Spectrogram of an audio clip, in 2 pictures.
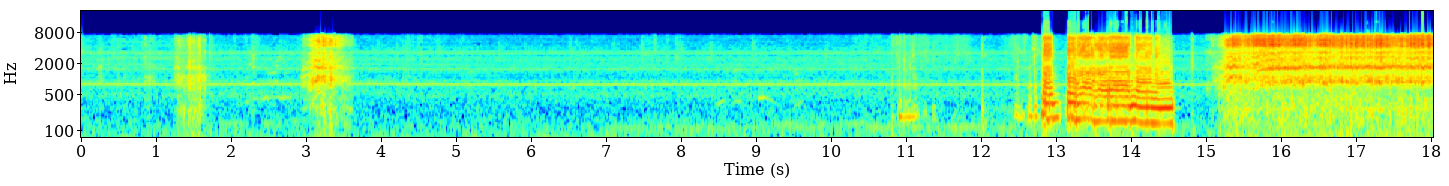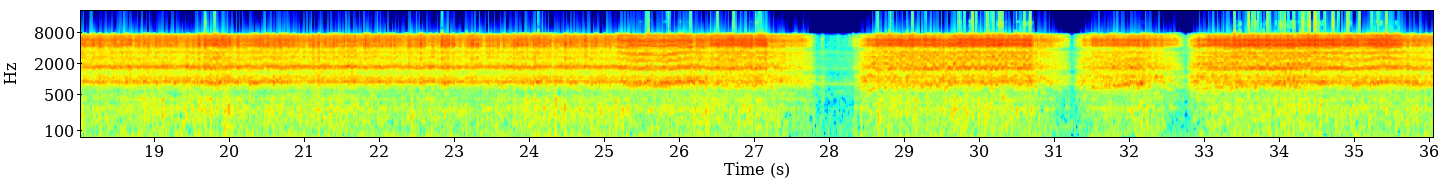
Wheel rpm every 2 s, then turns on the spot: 0, 10, 0, 0, 0, 0, 0, 50, 220, 230, 230, 230, 230, 160, 120, 130, 110, 210.
none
